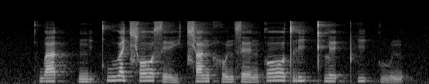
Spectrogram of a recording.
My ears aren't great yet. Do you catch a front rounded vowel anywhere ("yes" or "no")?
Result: no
